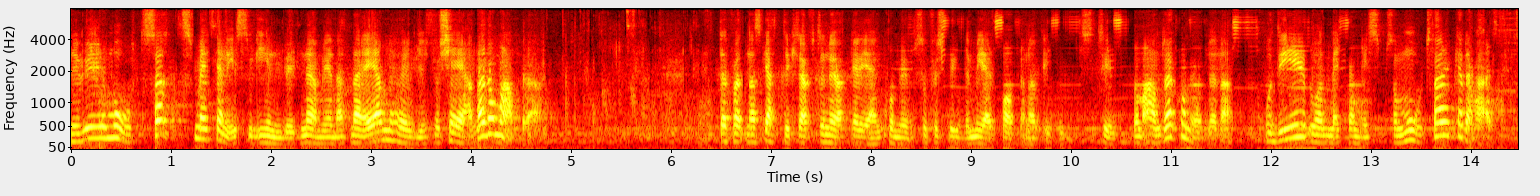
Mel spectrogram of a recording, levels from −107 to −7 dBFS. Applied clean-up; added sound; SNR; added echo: neural separator model SepFormer DNS4.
